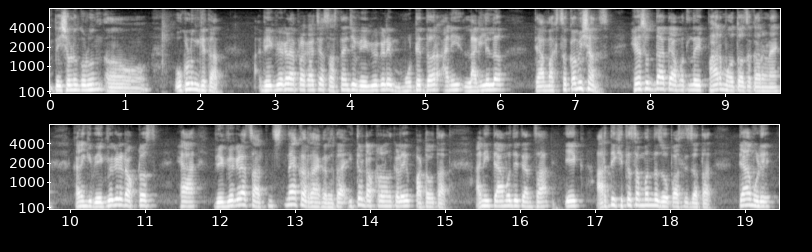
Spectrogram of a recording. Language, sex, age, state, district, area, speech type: Marathi, male, 30-45, Maharashtra, Amravati, rural, spontaneous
